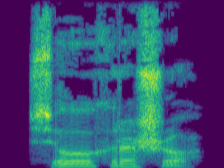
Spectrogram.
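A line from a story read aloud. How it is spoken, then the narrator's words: Soft repetition. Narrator (Russian): мягко повторил он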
